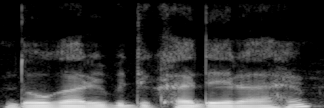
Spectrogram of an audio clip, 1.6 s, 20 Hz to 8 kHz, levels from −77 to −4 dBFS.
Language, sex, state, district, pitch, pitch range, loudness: Hindi, male, Arunachal Pradesh, Papum Pare, 110 Hz, 105-110 Hz, -17 LUFS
